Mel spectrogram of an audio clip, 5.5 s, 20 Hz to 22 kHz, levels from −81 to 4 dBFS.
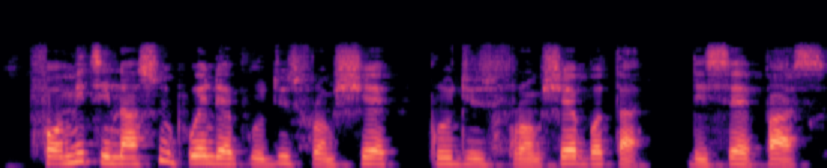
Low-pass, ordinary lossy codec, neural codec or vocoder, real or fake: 7.2 kHz; none; codec, 16 kHz, 16 kbps, FreqCodec, larger model; fake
